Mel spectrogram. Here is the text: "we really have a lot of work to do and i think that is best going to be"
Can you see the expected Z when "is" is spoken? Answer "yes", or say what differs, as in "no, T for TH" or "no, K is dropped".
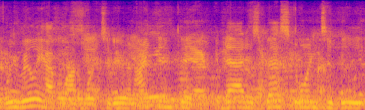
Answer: yes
